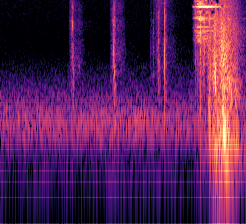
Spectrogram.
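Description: Short game interface clicks sound.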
